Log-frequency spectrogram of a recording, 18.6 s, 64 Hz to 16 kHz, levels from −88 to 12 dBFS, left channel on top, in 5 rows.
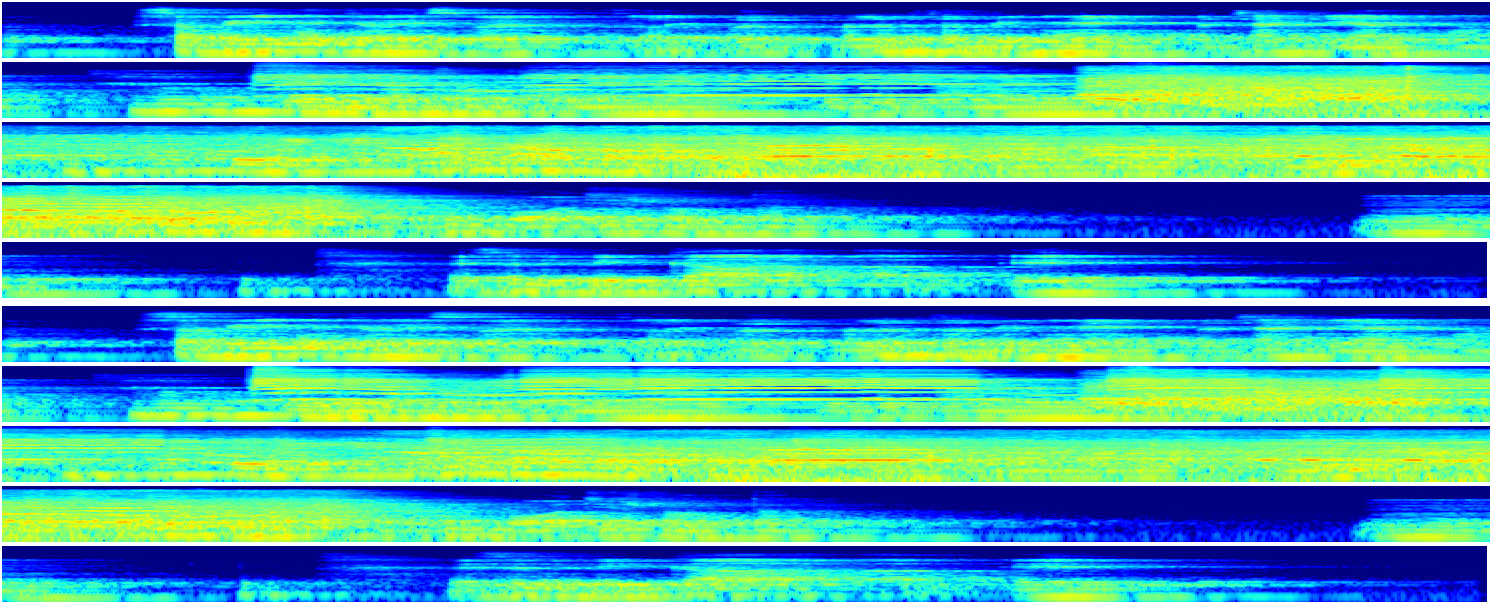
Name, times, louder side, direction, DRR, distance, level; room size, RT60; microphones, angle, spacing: voice 1, 0.3-6.6 7.1-7.3 11.7-12.3 14.5-15.0 15.7-17.6, left 1 dB, 60° left, -1 dB, 1.4 m, -33 dB
voice 2, 4.0-4.4 7.6-11.9 12.3-13.2, equal, 25° right, -2 dB, 1.0 m, -31 dB
sound 1, 4.3-11.1, right 9 dB, 50° right, 0.3 m, -29 dB
sound 2, 6.4-12.0, left 2 dB, 30° left, 0.6 m, -22 dB
8.3 x 5.3 x 3.1 m, 1.4 s
head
